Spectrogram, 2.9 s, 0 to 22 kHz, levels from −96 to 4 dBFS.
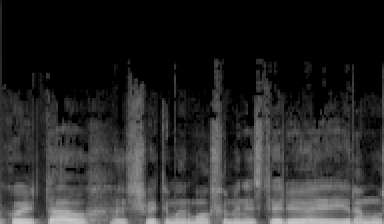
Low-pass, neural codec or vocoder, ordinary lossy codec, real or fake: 19.8 kHz; codec, 44.1 kHz, 7.8 kbps, Pupu-Codec; MP3, 64 kbps; fake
